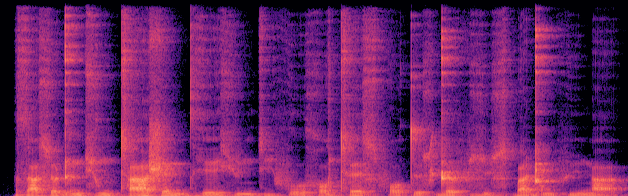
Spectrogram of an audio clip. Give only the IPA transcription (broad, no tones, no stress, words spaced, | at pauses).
zaɬœɖəŋɕuŋ cʰaʃɛŋ dʱe çyŋcifoxɔ cʰɛɬ fɔt̪øɬɖœfɮyɬ ɓaɖɔŋfyŋa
